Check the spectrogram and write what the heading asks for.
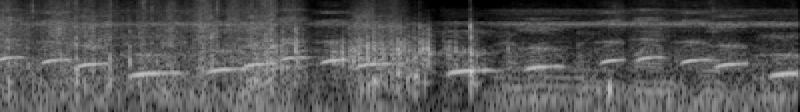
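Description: Canada geese honking, short calls two or three a second at several pitches, some overlapping, over the crackle of dry cornstalks being handled.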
